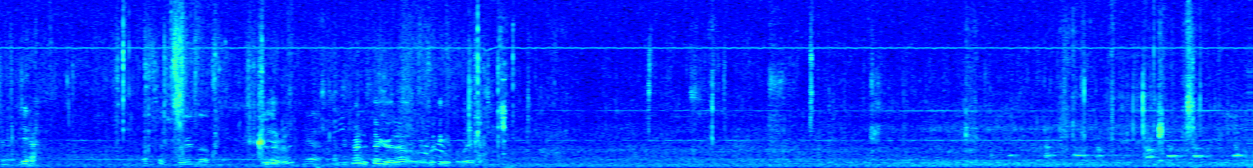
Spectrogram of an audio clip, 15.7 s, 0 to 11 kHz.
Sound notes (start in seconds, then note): 14.3 dog barking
